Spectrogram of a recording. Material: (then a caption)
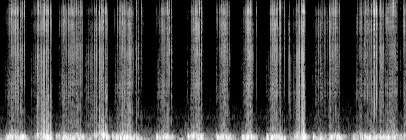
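Wax. Long nails scratch quickly along the sides and top edge of a single solid wax pillar candle with a diamond texture, standing upright. The clip is a rapid series of short, dry scratching strokes separated by brief pauses. Each stroke carries a soft low rumble beneath a bright, hissy rasp.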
